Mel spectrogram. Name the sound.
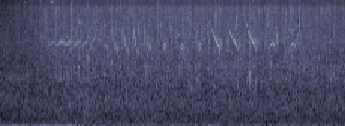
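flowing creek water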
